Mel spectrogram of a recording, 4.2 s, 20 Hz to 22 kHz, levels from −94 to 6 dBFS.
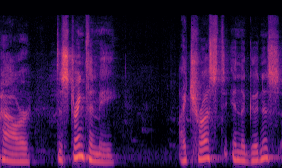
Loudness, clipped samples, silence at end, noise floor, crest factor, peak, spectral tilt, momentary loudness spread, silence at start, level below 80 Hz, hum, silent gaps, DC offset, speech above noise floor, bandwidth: -30 LUFS; under 0.1%; 0 s; -70 dBFS; 24 dB; -10 dBFS; -2.5 dB/octave; 17 LU; 0 s; -80 dBFS; none; none; under 0.1%; 37 dB; 16 kHz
